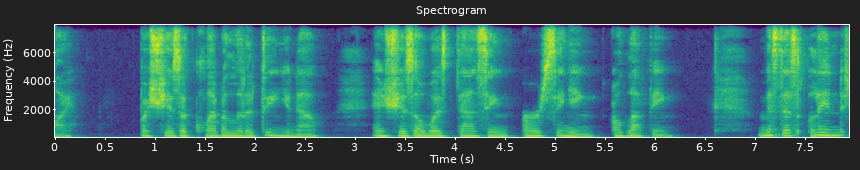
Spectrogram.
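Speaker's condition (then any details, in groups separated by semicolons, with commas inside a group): No condition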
